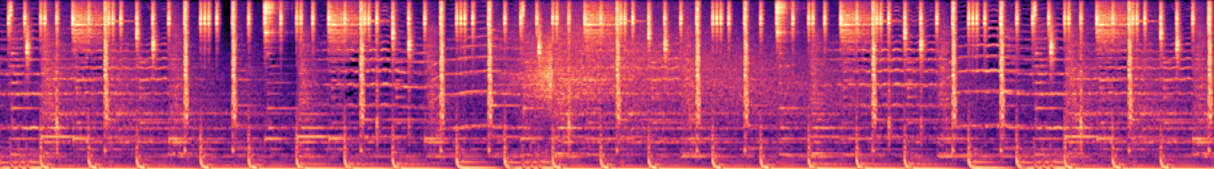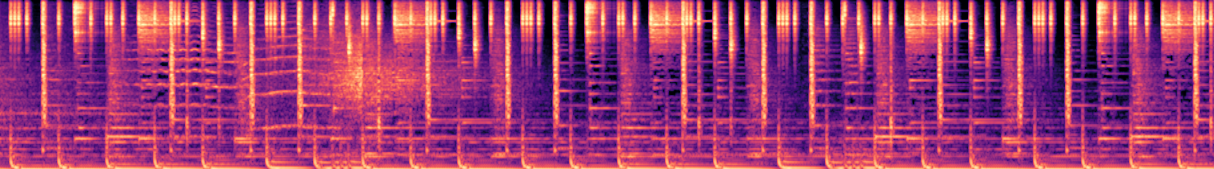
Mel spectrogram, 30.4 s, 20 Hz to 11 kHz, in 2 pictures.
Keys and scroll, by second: 18.0 ctrl+a.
